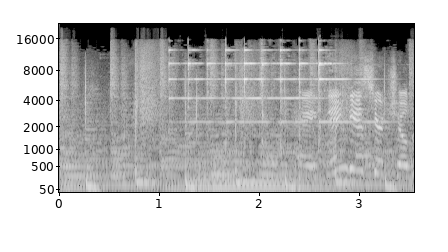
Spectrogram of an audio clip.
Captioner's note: upbeat exciting music; bell dinging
